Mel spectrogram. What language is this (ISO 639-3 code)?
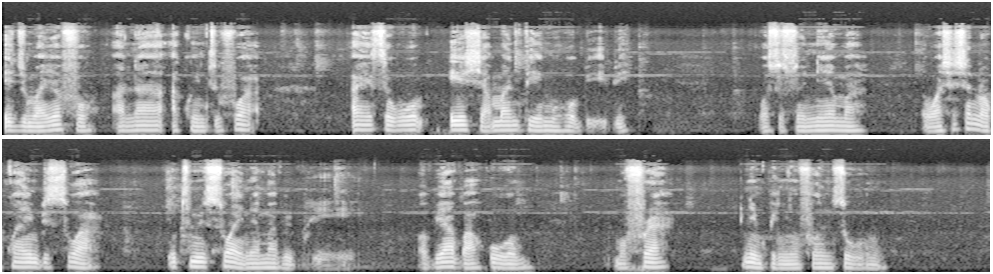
aka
